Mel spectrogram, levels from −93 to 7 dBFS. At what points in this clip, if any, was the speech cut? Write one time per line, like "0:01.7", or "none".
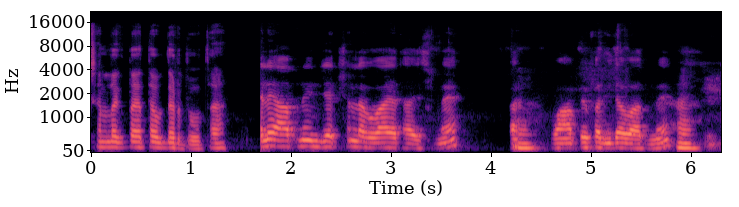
0:01.7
